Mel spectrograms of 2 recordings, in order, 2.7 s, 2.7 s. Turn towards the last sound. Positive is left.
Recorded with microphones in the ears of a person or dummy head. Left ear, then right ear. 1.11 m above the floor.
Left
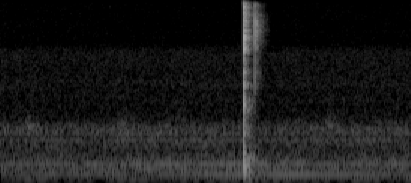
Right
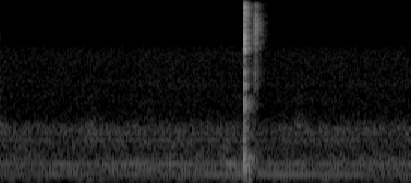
turn(degrees=35)  # may be behind; listen again after turning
